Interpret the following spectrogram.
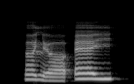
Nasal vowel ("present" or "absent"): absent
